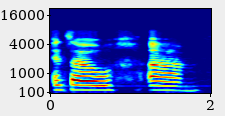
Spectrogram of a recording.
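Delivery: ordinary talk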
